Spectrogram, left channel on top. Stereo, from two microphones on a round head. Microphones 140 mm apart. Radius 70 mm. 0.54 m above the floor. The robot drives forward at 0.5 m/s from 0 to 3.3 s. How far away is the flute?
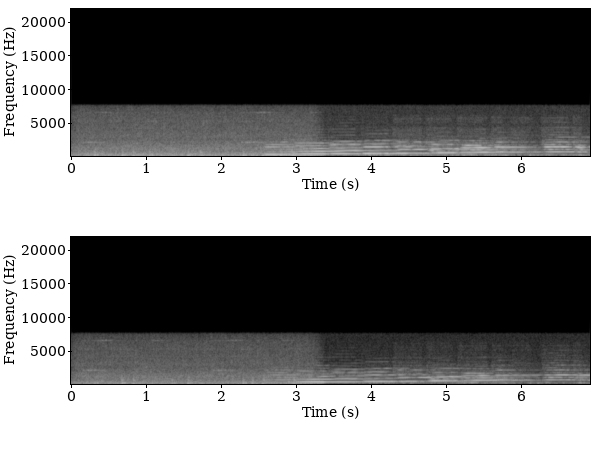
About 2 m.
